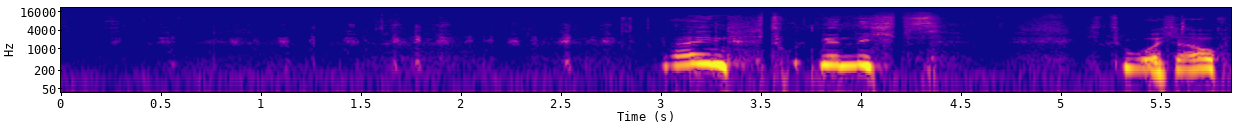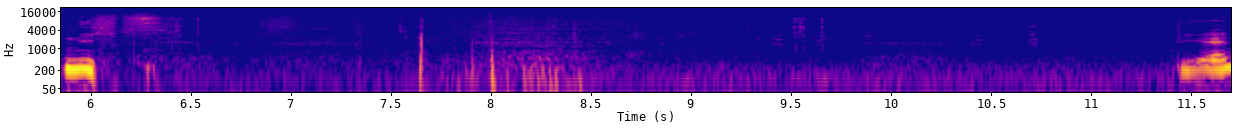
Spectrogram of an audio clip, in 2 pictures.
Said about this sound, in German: Und ich, mein Gott, da kommen Enten auf mich zu. Hier kommen, das ist unheimlich. Das ist wirklich unheimlich. Das ist, ich muss ein Foto davon machen. Ich werde bedroht. Ich fühle mich bedroht. Kommen Enten.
